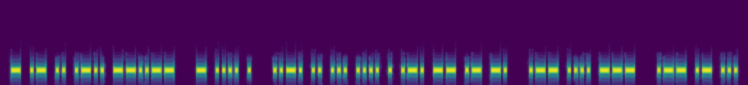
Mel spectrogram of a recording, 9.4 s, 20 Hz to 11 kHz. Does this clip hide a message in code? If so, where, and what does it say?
Yes: Morse code from 0.1 to 9.2 s, heard as a keyed tone, about 30 wpm, 600 Hz. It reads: TAIL, THE FISHERMAN WHO WAS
